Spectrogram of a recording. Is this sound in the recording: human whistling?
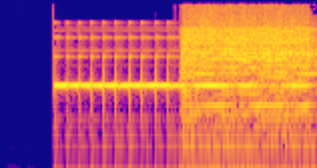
no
